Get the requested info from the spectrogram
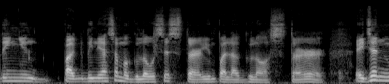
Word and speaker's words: Gloucester: Yung pag pin, pinronounce mo, ah, pag binasa mo siya parang Gloucester. Pero yung pala, Gloucester.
